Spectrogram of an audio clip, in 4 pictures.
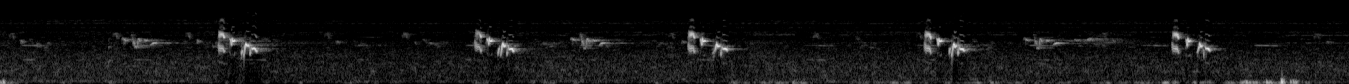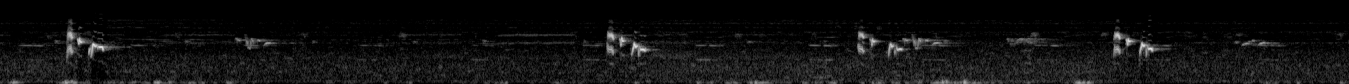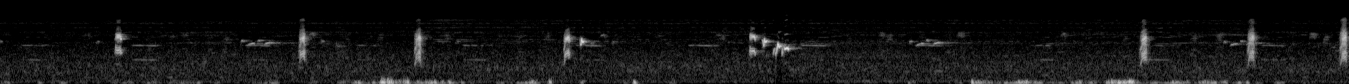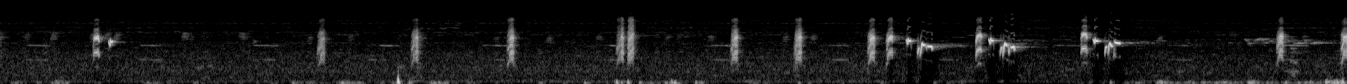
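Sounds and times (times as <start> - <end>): bird whistled calls: 2.2 - 2.7, 4.8 - 6.2, 6.9 - 7.4, 14.1 - 15.0, 19.5 - 20.7, 34.5 - 35.1, 40.3 - 42.1, 47.6 - 52.2.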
